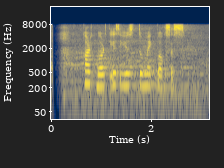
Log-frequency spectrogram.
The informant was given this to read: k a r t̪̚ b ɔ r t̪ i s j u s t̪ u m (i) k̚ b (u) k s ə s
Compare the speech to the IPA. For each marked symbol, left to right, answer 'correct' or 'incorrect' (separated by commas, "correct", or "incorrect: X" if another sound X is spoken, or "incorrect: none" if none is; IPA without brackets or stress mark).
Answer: incorrect: e, incorrect: ɔ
